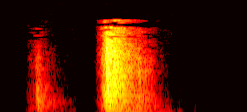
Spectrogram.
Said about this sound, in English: Out this way and shut the doors behind us.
